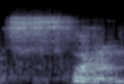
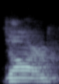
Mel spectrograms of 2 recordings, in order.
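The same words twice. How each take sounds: First: Tsar breathed out long and soft; hissed Tsar. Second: Tsar said with a buzzing ts onset; Russian Tsar sound. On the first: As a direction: let Tsar fade into a quiet hiss. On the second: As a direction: start Tsar with a hissed ts. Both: Shown as a demonstration. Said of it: "or like the Russian".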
